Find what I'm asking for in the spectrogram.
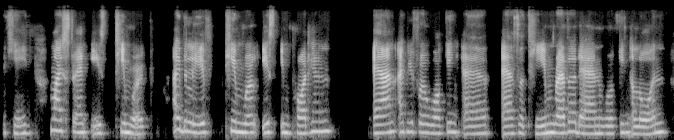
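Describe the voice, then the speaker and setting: A young woman student answers mock job interview questions over a video call. Her voice sits fairly high, and she speaks earnestly, a little haltingly, with small "like" fillers. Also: steady tone, rough recording. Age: young adult. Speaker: university student.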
